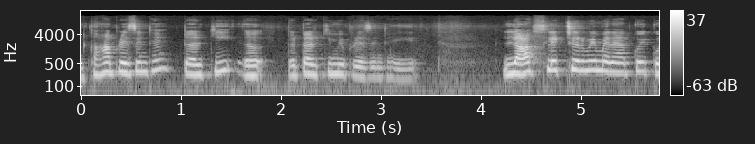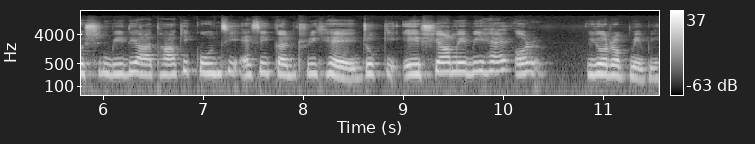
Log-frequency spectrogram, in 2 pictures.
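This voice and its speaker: A woman with a high, bright voice gives an exam-prep geography lecture. She walks through a map and keeps asking questions, then answers them herself. She checks in with her listeners again and again. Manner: question-and-answer teaching, frequent check-ins. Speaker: teacher.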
